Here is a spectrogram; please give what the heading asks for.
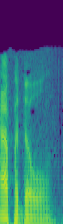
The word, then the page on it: Apodal: ap·o·dal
